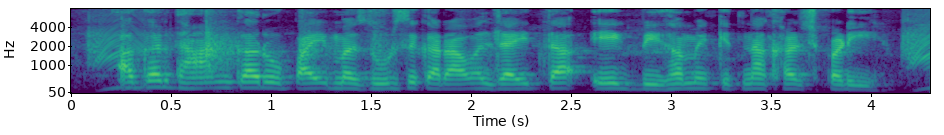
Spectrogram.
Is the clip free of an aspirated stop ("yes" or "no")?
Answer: yes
